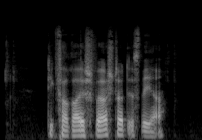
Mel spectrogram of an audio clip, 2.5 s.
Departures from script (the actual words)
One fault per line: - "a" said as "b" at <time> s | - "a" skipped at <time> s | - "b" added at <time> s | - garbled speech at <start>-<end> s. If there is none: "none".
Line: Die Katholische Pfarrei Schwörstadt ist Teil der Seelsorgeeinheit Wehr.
- "Katholische" skipped at 0.7 s
- "Teil der Seelsorgeeinheit" skipped at 1.8 s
